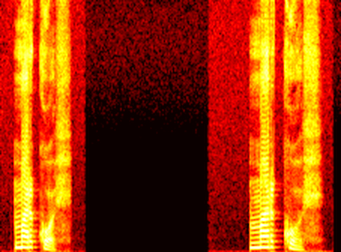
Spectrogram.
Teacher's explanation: consonant v at the end of this word sounds like a paired voiceless consonant f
